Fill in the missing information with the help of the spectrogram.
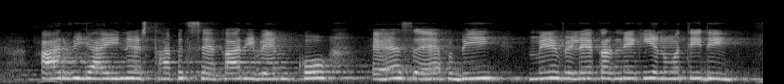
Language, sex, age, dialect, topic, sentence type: Hindi, female, 18-24, Kanauji Braj Bhasha, banking, statement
